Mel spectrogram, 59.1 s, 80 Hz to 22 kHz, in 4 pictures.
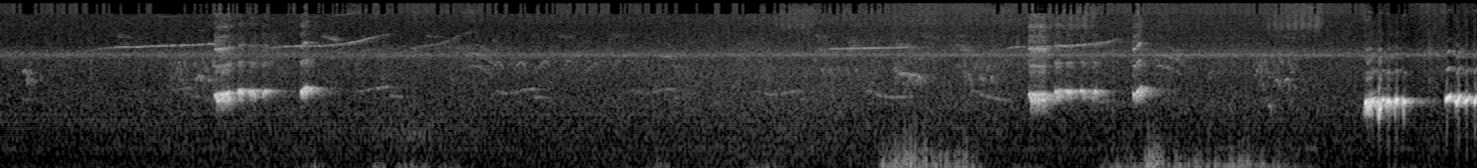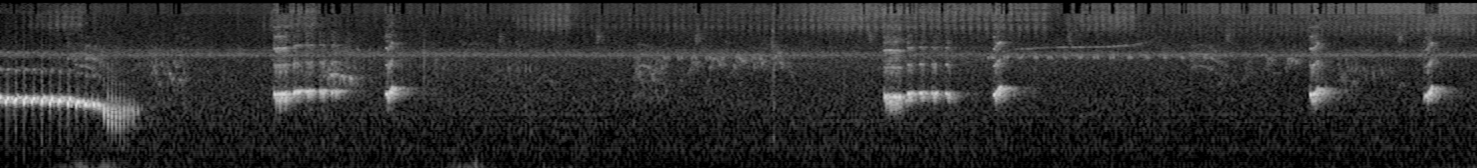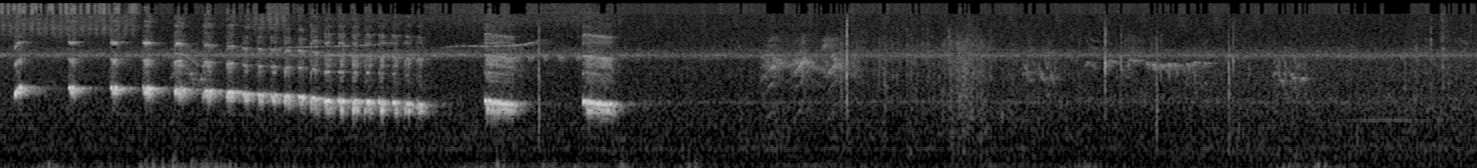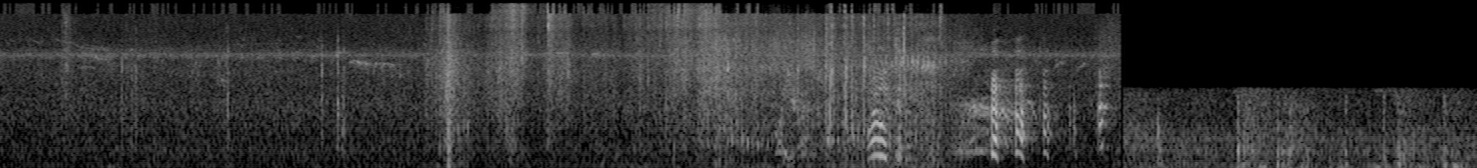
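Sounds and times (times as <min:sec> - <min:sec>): birds whistling calls: 0:02.0 - 0:04.1, 0:08.6 - 0:11.8, 0:13.6 - 0:16.3, 0:17.5 - 0:18.9, 0:23.6 - 0:25.0, 0:27.9 - 0:28.4, 0:29.0 - 0:35.9
bird call whistle: 0:02.2 - 0:03.2, 0:10.3 - 0:11.6, 0:13.6 - 0:16.2, 0:17.5 - 0:18.9, 0:23.6 - 0:25.0, 0:27.9 - 0:28.2, 0:29.0 - 0:35.9.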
